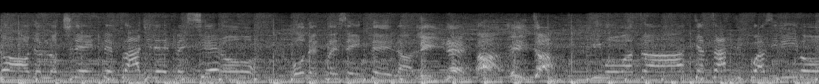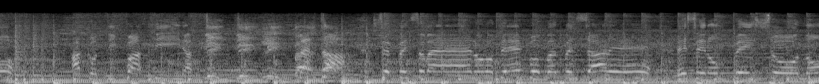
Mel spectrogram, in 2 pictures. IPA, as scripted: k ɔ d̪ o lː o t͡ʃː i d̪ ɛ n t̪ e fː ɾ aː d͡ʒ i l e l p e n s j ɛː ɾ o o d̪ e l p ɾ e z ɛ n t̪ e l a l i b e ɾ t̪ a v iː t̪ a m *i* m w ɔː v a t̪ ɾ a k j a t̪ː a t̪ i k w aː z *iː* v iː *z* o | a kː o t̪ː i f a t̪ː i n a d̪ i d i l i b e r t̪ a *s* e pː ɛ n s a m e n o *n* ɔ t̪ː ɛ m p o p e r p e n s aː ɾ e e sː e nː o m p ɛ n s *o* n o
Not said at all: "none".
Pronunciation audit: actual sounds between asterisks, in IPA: i, i, v, s, n, o

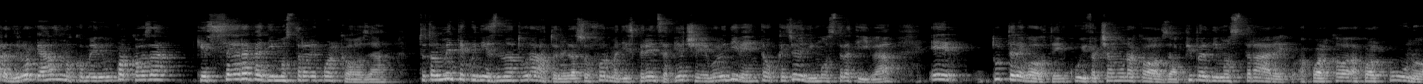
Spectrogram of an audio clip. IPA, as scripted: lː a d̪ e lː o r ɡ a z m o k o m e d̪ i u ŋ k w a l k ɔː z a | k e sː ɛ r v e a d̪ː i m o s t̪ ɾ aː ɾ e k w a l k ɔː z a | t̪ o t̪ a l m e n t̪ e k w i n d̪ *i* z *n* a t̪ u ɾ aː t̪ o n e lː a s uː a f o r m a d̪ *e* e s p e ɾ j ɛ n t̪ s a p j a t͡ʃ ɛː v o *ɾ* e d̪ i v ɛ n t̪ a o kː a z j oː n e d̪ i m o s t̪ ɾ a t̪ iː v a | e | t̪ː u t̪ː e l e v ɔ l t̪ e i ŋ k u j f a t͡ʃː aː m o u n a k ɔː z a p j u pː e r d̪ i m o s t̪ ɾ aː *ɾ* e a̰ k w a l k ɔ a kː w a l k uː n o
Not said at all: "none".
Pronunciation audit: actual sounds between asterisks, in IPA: i, n, i, l, ɾ

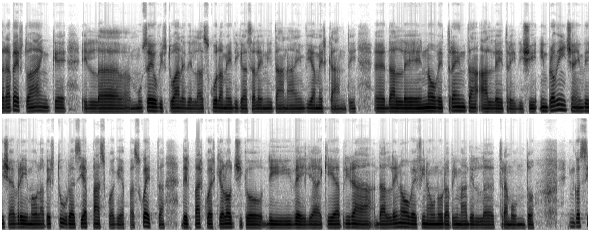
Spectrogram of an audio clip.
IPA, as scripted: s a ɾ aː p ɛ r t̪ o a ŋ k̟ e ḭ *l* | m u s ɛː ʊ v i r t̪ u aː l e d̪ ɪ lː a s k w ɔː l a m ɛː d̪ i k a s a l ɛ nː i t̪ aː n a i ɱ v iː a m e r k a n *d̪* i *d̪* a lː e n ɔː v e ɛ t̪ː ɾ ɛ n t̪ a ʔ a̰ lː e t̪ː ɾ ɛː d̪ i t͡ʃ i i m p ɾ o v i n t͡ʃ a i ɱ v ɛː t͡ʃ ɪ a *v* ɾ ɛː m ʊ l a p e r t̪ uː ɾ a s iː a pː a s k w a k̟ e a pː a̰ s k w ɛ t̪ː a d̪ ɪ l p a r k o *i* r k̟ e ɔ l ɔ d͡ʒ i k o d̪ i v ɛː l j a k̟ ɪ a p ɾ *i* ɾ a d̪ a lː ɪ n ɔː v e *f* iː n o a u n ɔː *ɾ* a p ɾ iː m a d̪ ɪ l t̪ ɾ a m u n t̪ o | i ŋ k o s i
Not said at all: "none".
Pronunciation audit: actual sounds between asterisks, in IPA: l, t̪, d̪, v, a, i, f, ɾ

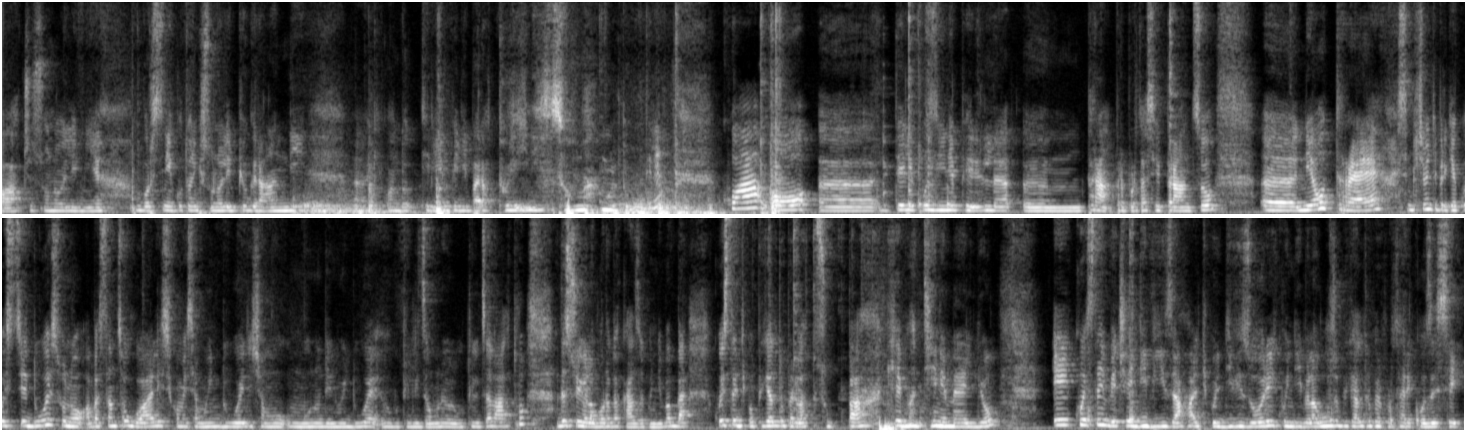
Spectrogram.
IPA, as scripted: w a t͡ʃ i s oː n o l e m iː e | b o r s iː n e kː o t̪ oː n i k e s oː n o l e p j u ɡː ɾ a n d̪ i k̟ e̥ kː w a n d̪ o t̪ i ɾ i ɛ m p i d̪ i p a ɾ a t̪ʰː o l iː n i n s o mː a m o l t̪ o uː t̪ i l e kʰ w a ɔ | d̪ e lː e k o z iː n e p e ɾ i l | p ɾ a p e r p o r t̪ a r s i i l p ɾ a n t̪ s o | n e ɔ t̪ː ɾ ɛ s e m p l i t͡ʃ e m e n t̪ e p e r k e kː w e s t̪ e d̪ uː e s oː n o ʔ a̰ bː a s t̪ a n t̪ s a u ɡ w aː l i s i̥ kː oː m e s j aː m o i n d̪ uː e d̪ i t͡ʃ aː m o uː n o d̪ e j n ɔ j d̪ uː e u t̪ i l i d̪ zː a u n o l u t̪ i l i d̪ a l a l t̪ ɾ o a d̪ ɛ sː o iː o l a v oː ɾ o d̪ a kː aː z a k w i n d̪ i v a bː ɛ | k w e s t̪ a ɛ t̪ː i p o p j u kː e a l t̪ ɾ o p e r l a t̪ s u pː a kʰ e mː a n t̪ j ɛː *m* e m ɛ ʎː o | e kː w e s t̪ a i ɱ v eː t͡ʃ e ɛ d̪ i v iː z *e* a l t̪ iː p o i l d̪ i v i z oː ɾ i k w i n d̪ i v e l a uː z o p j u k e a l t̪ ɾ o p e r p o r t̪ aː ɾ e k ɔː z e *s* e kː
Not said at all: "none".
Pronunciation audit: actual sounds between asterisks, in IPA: n, a, s

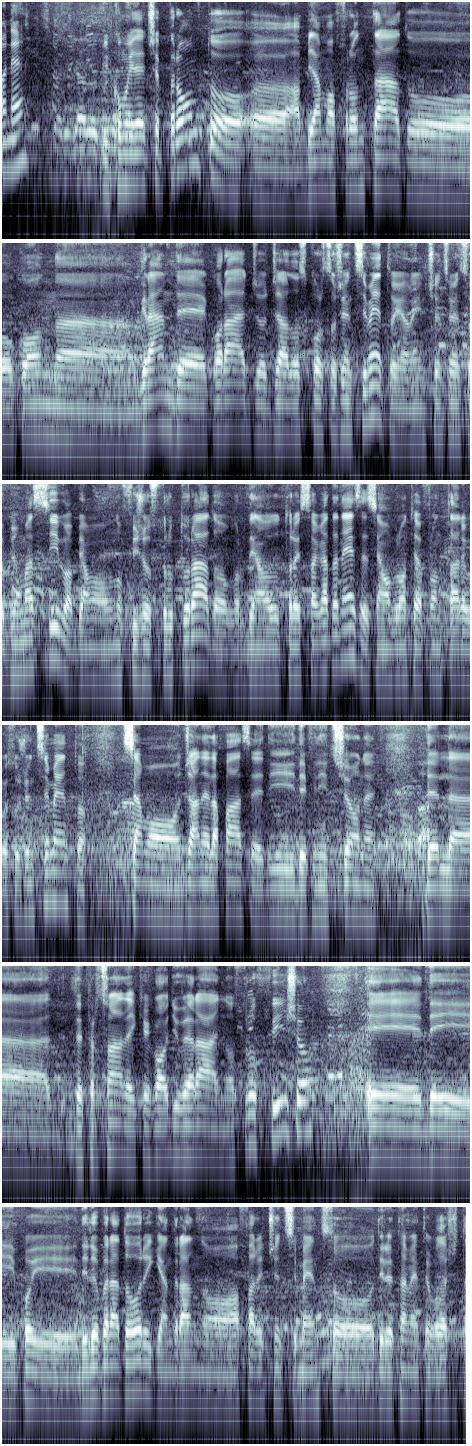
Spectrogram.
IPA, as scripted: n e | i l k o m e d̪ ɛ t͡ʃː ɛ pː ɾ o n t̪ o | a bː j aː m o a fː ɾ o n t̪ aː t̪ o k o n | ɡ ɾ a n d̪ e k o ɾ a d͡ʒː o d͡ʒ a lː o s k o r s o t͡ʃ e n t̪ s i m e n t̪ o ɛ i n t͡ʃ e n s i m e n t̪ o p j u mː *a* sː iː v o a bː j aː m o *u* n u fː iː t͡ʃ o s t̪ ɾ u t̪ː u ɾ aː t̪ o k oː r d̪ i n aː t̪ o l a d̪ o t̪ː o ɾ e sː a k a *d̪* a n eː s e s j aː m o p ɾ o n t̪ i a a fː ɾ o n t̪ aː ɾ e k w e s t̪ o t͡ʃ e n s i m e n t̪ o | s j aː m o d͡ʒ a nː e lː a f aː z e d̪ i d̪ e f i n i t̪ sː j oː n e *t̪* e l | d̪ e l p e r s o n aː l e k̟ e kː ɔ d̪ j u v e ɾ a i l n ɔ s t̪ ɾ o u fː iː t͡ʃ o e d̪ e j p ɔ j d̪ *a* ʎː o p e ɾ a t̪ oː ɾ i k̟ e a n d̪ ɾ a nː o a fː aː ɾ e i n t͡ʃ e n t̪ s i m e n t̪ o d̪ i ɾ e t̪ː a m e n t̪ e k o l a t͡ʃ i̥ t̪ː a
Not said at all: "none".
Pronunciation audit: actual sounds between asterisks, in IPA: a, u, t̪, d̪, e

